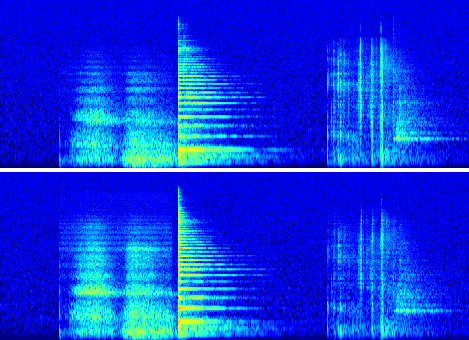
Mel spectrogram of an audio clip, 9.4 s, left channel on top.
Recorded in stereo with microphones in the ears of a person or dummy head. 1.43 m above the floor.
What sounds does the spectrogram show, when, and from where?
1.2 s breathing: 45° right (ahead or behind), 1.0 m
3.5 s a guitar: 45° right (ahead or behind), 1.3 m
6.5 s a crack: 40° left (ahead or behind), 1.3 m
7.8 s dishes clattering: 40° left (ahead or behind), 5.5 m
